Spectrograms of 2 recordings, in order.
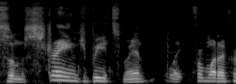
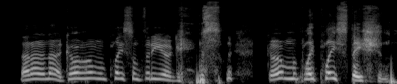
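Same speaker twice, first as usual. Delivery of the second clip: mock, fed-up, pitched up, barely holding temper; 8 semitones higher than usual. Retelling what a mayor on video said to people in public, mimicking him about to snap. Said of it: "he's about to lose it".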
